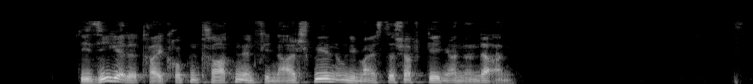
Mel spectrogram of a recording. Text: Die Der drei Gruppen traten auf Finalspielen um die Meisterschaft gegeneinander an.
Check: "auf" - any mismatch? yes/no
yes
